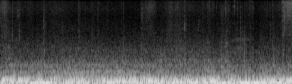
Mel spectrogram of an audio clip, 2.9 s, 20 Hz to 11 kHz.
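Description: A loud, steady engine drone dominated by deep low-frequency rumble, sustained throughout as a performance car drives with the throttle at 58%, oil temperature 57 and brake pressure 12% as it slows down, with no talking.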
